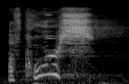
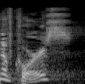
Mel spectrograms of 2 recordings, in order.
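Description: First: High, sarcastic of course. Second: Said in the usual way. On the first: Acted. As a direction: say it with a smirk. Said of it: "But he doesn't mean "of course". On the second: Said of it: "But he doesn't mean".

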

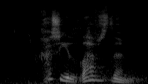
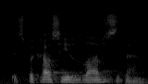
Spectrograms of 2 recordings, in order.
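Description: First: Softer, higher, pleading with love; tender pleading. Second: Much softer, quietly stated; softly said. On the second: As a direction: say it gently and low. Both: Shown as a demonstration. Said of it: "The doctor begins to plead".

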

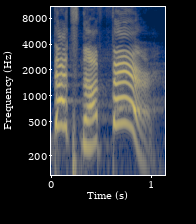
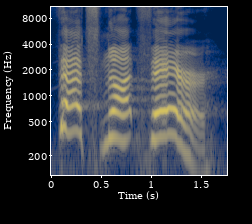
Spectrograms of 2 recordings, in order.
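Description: First: Put-on high, loud, slow childish protest; kid whining. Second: Loud, very slow, higher wronged whine; childish protest. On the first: Son protesting to dad, high loud whine. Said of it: "He said". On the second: Retold or imitated. Praying child complaining to God, slow loud whine. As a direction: drag it out like a sulking kid. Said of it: "Are we the kid that says".

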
